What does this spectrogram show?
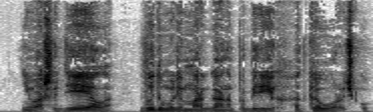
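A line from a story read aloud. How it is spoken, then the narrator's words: Boy muttering. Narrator (Russian): бурчал рыжий мальчик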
